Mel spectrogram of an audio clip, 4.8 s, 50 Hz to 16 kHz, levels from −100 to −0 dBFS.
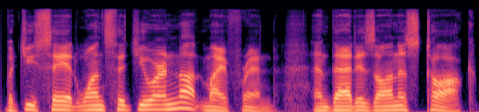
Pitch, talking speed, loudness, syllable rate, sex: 125 Hz, 200 wpm, -18 LUFS, 4.2 syllables/s, male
